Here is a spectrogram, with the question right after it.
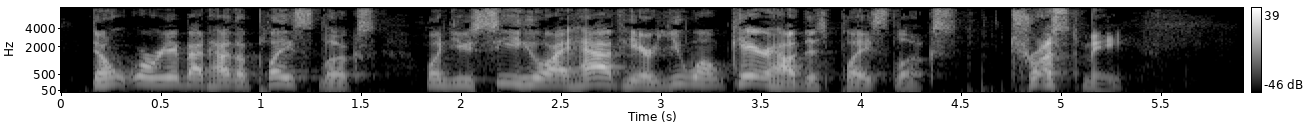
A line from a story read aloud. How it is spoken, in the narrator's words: Gordle said excitedly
